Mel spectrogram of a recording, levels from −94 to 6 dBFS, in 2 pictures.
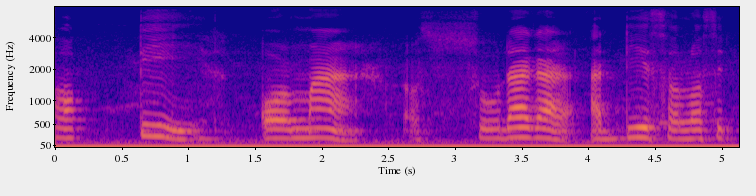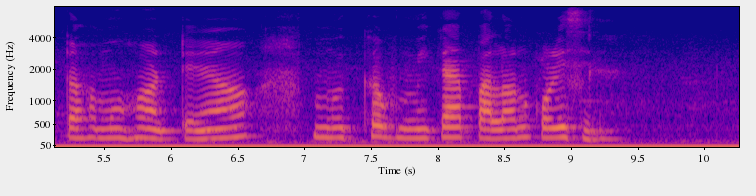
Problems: none marked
